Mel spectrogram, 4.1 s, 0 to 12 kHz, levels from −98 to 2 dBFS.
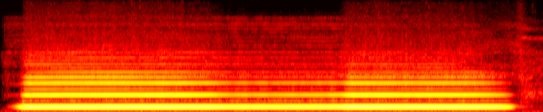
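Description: There are no technical faults to describe in this recording.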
